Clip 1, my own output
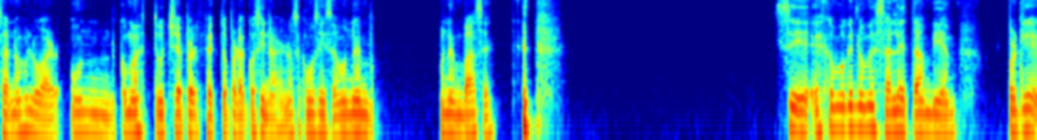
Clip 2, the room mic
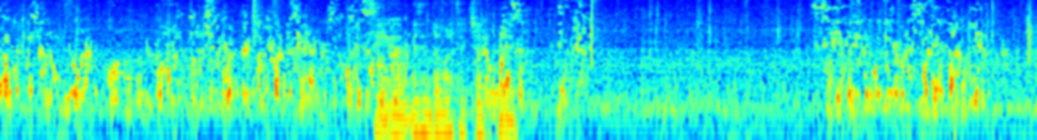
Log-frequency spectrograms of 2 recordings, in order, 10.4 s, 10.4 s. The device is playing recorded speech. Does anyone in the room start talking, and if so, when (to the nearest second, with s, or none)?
4 s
